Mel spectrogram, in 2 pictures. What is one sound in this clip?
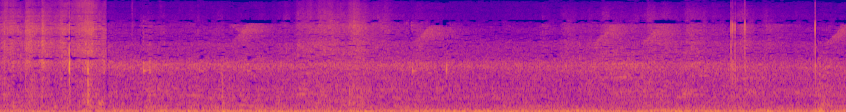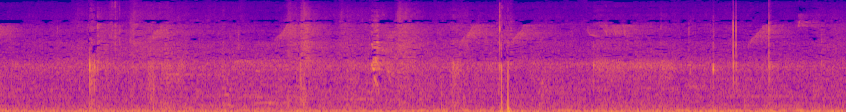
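Monkeys scuffle and tumble together on wooden boards.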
